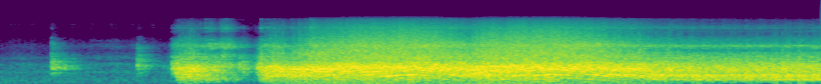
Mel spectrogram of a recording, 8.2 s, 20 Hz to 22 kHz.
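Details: McCulloch Mac3216 32cc chainsaw with 16-inch bar, during repair. Started with a few pulls on choke, then choke in. It catches and revs with a wavering, hunting pitch; it runs, but the carburetor still needs flathead adjustment.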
